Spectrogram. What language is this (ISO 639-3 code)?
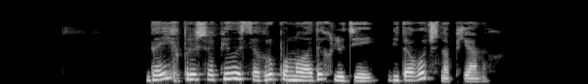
bel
